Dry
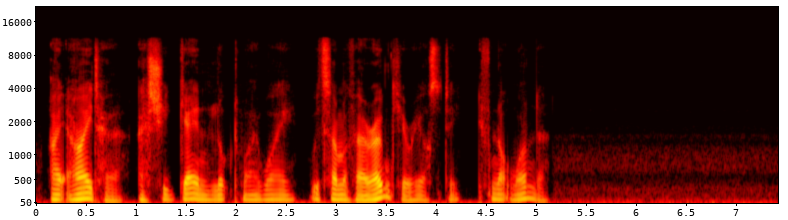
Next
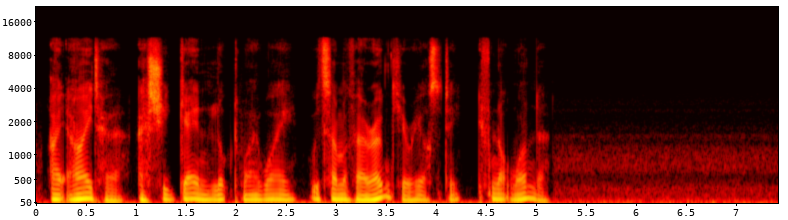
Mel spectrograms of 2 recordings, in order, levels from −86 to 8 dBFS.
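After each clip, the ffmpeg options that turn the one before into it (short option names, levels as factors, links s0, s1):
-filter_complex "[0:a]acrossover=split=130|3000[s0][s1][s2];[s1]acompressor=threshold=0.0141:ratio=2.5[s3];[s0][s3][s2]amix=inputs=3:normalize=0,volume=2.11"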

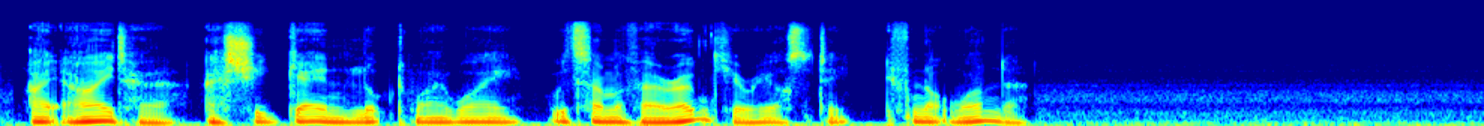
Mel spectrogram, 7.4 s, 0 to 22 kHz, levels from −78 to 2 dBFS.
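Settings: -af "highshelf=f=5700:g=-5,volume=1.78"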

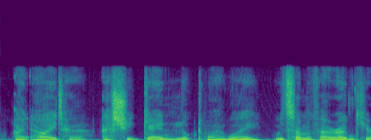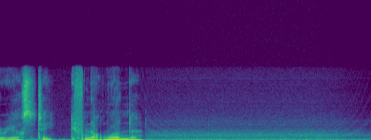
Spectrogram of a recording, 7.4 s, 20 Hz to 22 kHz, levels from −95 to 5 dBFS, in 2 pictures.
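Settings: -af "dynaudnorm=f=150:g=7:m=3.16,flanger=delay=0.2:depth=5.8:regen=54:speed=0.4:shape=sinusoidal,volume=1.41"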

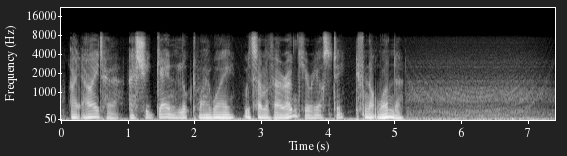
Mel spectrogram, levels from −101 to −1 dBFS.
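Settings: -af "aresample=16000,aresample=44100"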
